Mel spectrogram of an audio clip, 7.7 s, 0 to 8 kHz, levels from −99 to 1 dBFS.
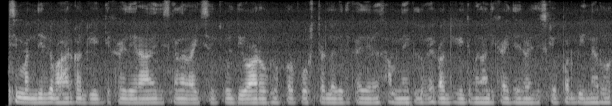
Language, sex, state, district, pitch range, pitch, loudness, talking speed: Hindi, male, Uttar Pradesh, Gorakhpur, 110-115 Hz, 110 Hz, -30 LUFS, 275 wpm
